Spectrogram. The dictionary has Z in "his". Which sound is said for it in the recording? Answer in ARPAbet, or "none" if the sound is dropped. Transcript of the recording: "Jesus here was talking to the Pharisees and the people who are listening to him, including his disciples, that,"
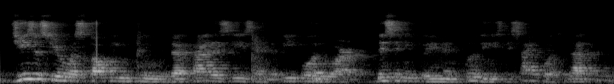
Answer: S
